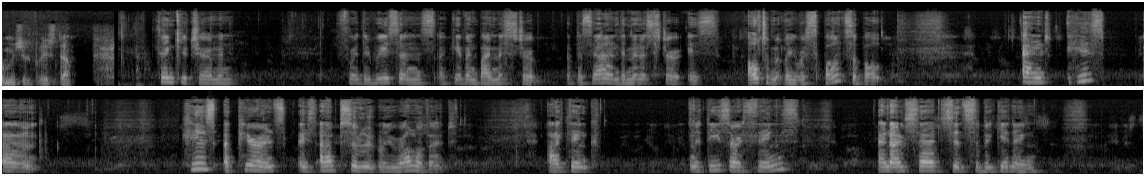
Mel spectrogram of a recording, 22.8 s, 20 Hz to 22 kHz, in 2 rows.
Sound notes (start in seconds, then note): 3.5 speaking French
